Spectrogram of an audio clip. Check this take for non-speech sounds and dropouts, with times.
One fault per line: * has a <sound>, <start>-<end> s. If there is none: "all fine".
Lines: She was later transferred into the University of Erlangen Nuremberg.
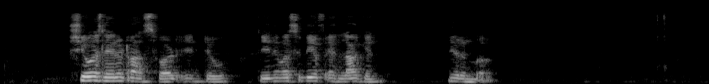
all fine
